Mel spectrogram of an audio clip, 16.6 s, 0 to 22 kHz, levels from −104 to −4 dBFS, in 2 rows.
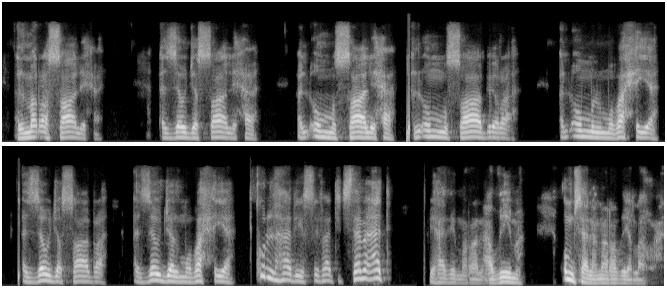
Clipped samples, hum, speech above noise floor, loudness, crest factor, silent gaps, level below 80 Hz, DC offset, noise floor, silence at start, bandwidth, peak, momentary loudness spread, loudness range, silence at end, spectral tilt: under 0.1%; none; 43 dB; -25 LUFS; 18 dB; 13.46-13.55 s; -68 dBFS; under 0.1%; -68 dBFS; 0.15 s; 12.5 kHz; -8 dBFS; 13 LU; 3 LU; 0 s; -4.5 dB/octave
